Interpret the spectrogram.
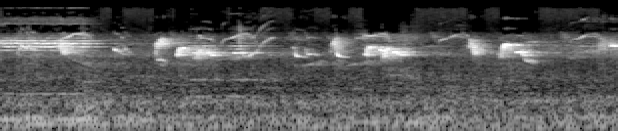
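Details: Red-whiskered bulbul delivers spaced, clear whistled phrases, each a short rising-and-falling warble, roughly one every second or two, over a soft hiss of background noise.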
